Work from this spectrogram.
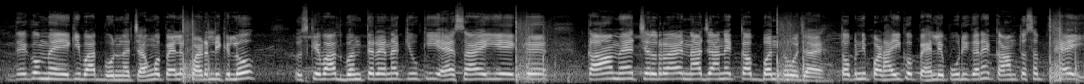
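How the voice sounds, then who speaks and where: A man speaks at a moderate pace in an extremely high pitch, his loudness very even and his intonation monotone and flat, with noticeable background noise behind him. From India, Noida. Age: young. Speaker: YouTube actor. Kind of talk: interview.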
